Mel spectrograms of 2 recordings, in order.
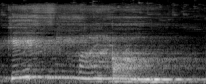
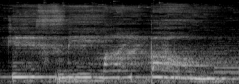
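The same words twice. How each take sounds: First: It is said more loudly. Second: It is said softly.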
